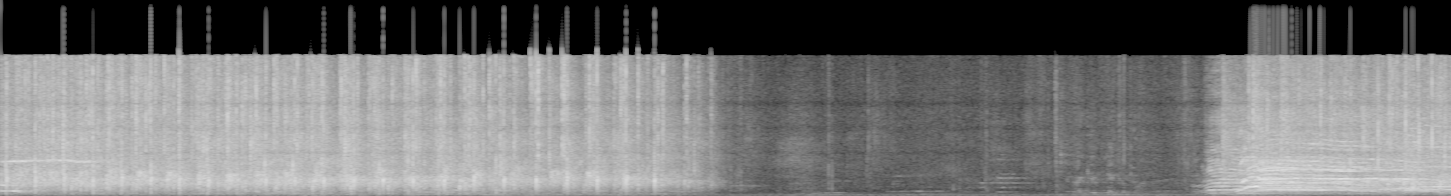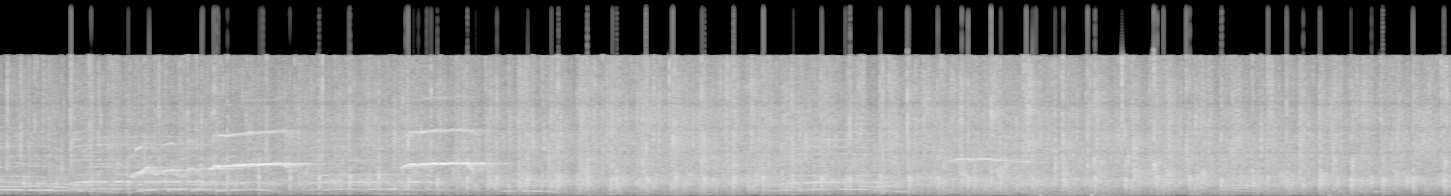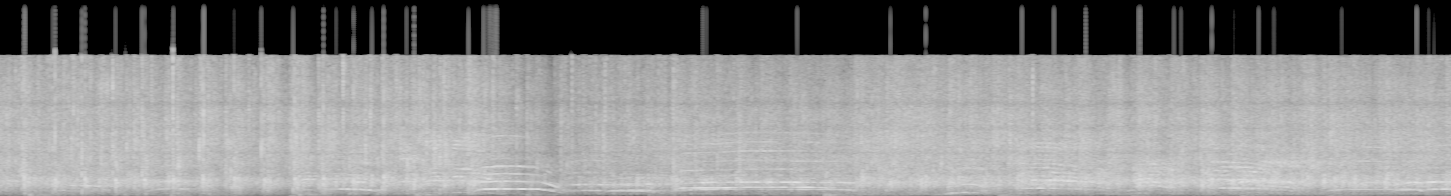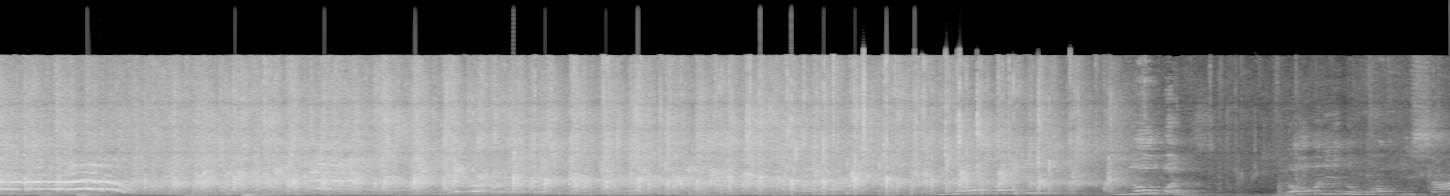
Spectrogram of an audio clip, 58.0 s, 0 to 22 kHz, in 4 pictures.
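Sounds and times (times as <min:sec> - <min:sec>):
people applauding: 0:00.0 - 0:07.7, 0:12.1 - 0:55.4.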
